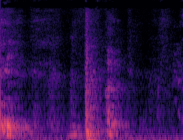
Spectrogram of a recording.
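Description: A cushion thumps against a body.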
